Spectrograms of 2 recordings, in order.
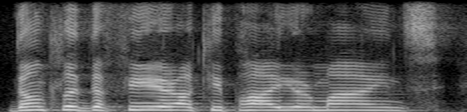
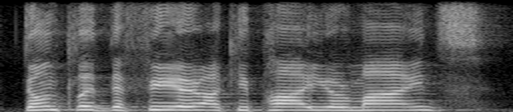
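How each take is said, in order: Both takes have the same delivery.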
